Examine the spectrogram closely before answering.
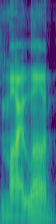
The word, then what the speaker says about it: Milan: a Southern accent the city's name is actually pronounced milon and originated in the 1850s when a Louisville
